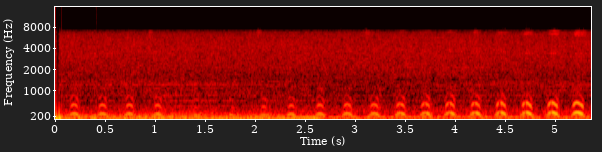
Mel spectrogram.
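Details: Great horned owls on a live cam in courting season, with a male bringing food to the female. A steady, fast train of soft low hoots, about four a second, grows slightly louder toward the end over a low hum.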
